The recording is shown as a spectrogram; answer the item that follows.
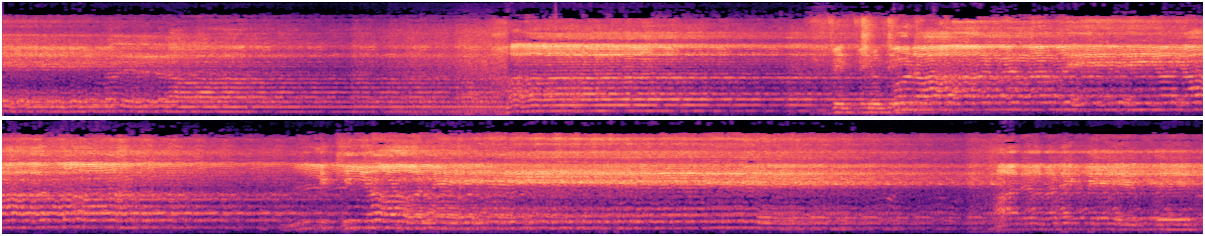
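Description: A man chanting a naat, a devotional song in praise of the Prophet, into a handheld microphone. He sings long held, ornamented melodic lines, with a brief breath between phrases about two-thirds of the way through.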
